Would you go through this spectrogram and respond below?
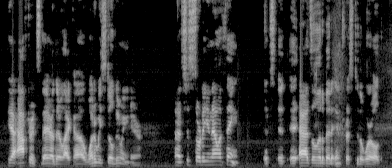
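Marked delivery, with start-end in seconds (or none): none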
